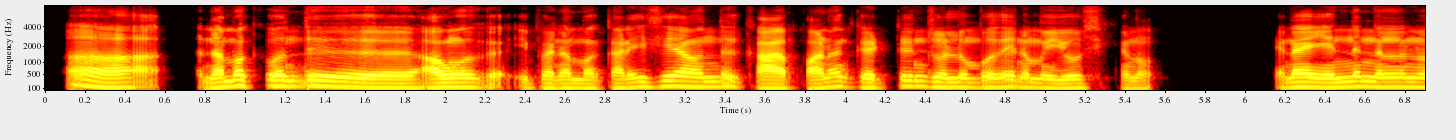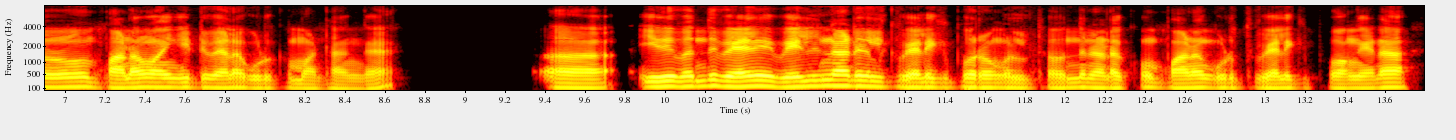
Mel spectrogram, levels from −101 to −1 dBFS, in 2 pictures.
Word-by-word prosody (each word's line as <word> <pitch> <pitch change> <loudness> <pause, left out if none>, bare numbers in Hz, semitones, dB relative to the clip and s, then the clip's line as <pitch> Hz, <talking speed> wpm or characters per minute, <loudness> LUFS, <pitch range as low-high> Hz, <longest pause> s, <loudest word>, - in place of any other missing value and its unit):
ஆ - - +3 0.7
நமக்கு 155 +4 +2
வந்து 150 +1 -1 0.6
அவங்க 125 0 +3
இப்போ 115 +2 -4
நம்ம 110 -1 -1
கடைசியா 130 +6 0
வந்து 135 - -2
க - - -4 0.2
பணம் 125 +5 0
கட்டுன்னு 140 +5 -2
சொல்லும்போதே 120 - -1
நம்ம 115 - -2
யோசிக்கணும். 100 -3 -7 0.6
ஏன்னா, 130 0 +3
எந்த 130 +3 0
நிறுவனமும் 130 0 0
பணம் 120 +3 +3
வாங்கிட்டு 125 -1 -1
வேலை 110 - +2
குடுக்க 105 -1 -8
மாட்டாங்க. 95 -1 -6 0.9
ஆ. - - 0 0.5
இது 140 +2 +4
வந்து 145 +2 -1
வேலை 145 +3 +6
வெளிநாடுகளுக்கு 150 0 +2
வேலைக்கு 125 -1 0
போகிறவங்கள்கிட்ட 115 -2 -2
வந்து 120 0 -3
நடக்கும். 110 +2 -3
பணம் 115 +1 +1
கொடுத்து 115 -1 -6
வேலைக்கு 110 0 -3
போவாங்க. 110 0 -1
ஏன்னா, 125 - +3
125 Hz, 155 wpm, -23 LUFS, 110-135 Hz, 0.9 s, வேலை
